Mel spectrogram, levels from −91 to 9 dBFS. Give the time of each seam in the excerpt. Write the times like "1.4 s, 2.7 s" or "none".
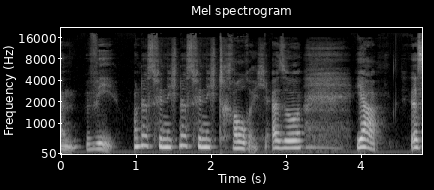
1.6 s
